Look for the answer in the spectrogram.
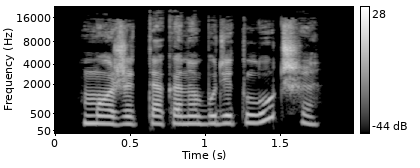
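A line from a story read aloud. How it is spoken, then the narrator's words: Plain question. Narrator (Russian): спросила Света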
